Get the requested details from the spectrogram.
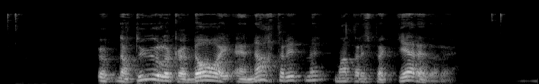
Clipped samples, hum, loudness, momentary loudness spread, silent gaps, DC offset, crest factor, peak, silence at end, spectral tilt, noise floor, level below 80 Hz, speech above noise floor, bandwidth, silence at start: under 0.1%; none; -23 LUFS; 13 LU; none; under 0.1%; 20 dB; -4 dBFS; 0.9 s; -6 dB/octave; -73 dBFS; -62 dBFS; 51 dB; 11.5 kHz; 1 s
